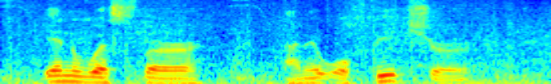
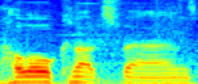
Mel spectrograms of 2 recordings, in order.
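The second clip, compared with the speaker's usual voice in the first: ordinary delivery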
